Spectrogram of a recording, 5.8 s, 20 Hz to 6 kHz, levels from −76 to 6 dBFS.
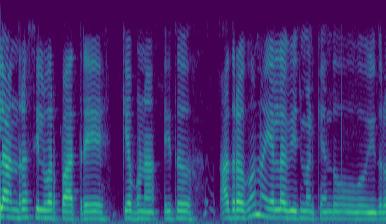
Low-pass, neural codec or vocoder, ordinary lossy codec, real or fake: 5.4 kHz; none; none; real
